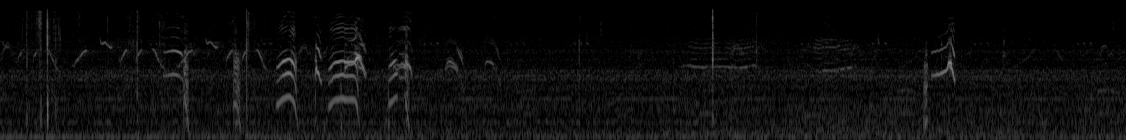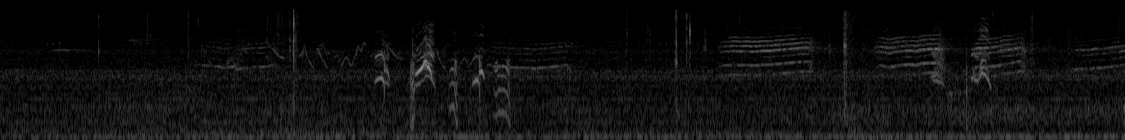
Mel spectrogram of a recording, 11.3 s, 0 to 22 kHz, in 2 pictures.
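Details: Osprey at a nest in Charlo, Montana, 27 June 2018 around midday, where a pair is building a new nest, gives bursts of high, thin whistled chirps, several quick notes at a time, every few seconds, over a low hum and faint wind.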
